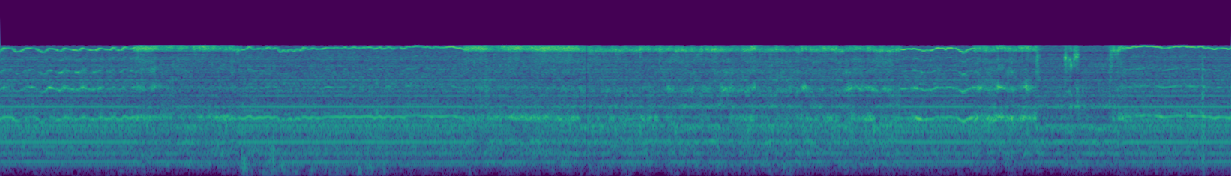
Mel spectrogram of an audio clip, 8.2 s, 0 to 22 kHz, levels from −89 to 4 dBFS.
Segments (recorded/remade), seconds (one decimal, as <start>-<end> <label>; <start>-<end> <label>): 0.0-0.9 recorded; 0.9-1.6 remade; 1.6-3.1 recorded; 3.1-6.0 remade; 6.0-6.5 recorded; 6.5-7.5 remade; 7.5-8.2 recorded

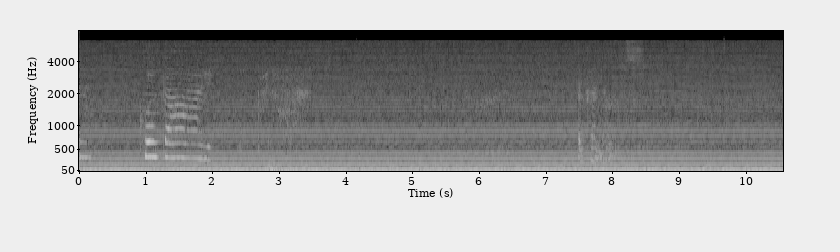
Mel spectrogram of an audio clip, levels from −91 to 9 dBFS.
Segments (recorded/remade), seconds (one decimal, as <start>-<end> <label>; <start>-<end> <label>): 0.0-1.9 remade; 1.9-3.1 recorded; 3.1-4.2 remade; 4.2-5.1 recorded; 5.1-5.8 remade; 5.8-7.3 recorded; 7.3-10.6 remade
